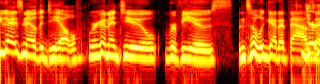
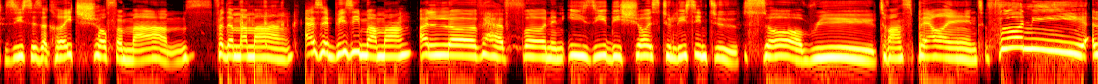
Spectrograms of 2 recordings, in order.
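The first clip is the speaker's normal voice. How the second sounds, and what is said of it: Put-on French accent. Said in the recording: “what kind of voice are you wanting today? ... French, because she's fashionable.”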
